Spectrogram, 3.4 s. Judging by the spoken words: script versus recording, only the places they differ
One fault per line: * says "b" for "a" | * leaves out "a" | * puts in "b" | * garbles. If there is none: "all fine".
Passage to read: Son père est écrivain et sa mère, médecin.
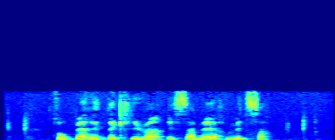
all fine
